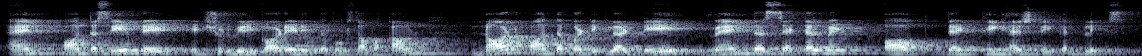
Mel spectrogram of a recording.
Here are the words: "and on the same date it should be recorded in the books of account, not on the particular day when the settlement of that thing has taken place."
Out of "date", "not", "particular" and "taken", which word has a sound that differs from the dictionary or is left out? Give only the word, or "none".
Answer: none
